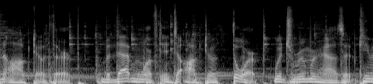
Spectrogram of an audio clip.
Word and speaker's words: octothorpe: one really knows gee is it proper to spell it OCTA Thorpe rather than thirp there is no proper Doug calls it an OCTA thurp Lauren calls it an octotherp but octothorpe seems to have the most widespread use though its use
